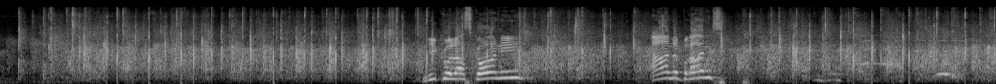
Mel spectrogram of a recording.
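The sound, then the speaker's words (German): Dense, steady applause from a sizable live crowd at a jeden Tag NBA live show as a team member is introduced, with a man's voice briefly calling out over the clapping twice near the middle. “Dann einmal bitte kurz auch noch Applaus”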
